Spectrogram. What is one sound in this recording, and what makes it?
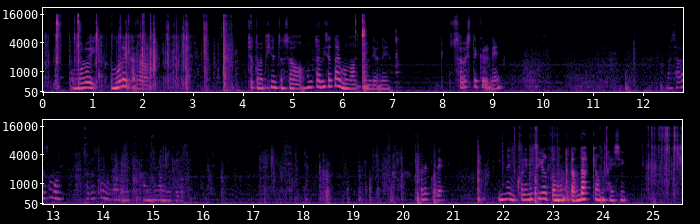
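A young woman talks softly and close to a microphone.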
